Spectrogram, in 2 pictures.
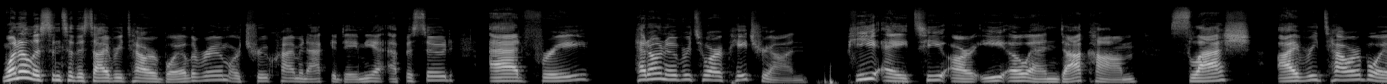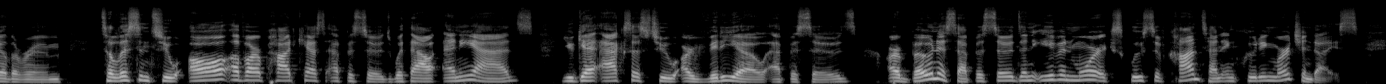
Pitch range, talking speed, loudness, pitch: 140-195 Hz, 125 wpm, -26 LUFS, 160 Hz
